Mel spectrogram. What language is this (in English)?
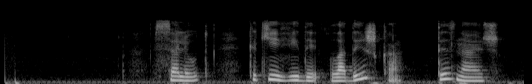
Russian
